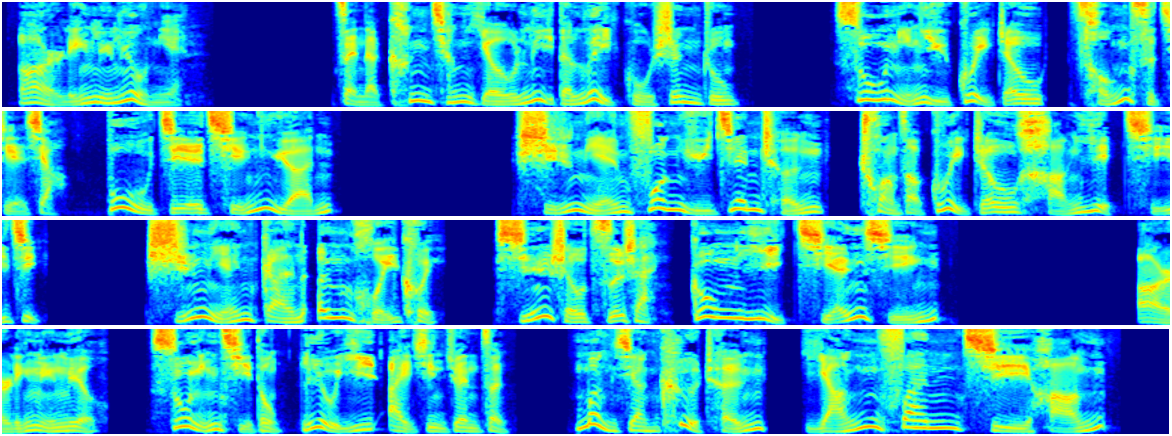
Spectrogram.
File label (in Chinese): 男 年会 年会宣传片, 国语男声配音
